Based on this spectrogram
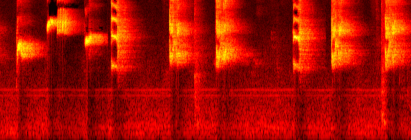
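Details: Mountain tailorbird (local name cungkok) giving its long 'tembakan kunti' song with natural pauses, recorded to teach other songbirds: high sharp whistles that fall away, delivered in rapid succession roughly every half to one second over a low hum.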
